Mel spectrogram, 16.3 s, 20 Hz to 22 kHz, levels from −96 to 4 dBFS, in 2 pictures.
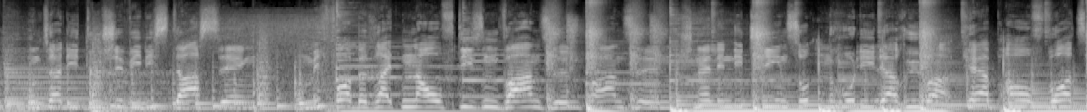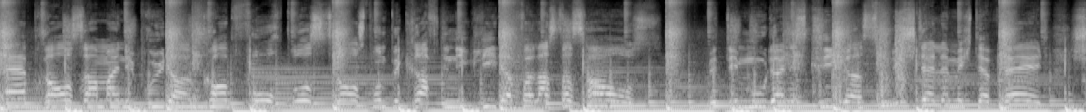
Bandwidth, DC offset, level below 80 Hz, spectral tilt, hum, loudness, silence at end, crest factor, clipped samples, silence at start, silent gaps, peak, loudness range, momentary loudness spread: over 20 kHz; under 0.1%; -16 dBFS; -5 dB/octave; none; -13 LUFS; 0 s; 12 dB; under 0.1%; 0 s; none; 0 dBFS; 4 LU; 5 LU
